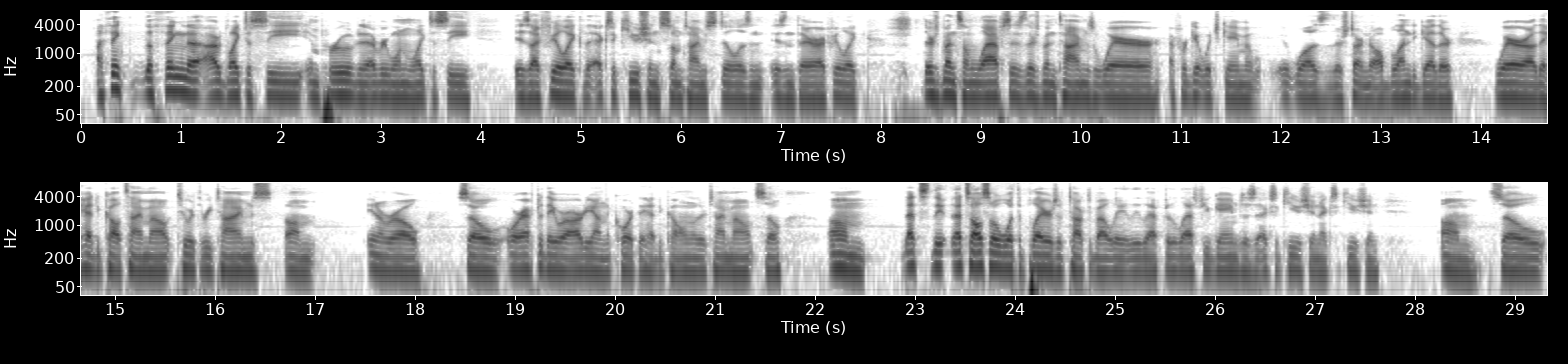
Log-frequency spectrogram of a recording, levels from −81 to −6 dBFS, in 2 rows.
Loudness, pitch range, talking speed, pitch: -30 LUFS, 105-120 Hz, 215 wpm, 110 Hz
